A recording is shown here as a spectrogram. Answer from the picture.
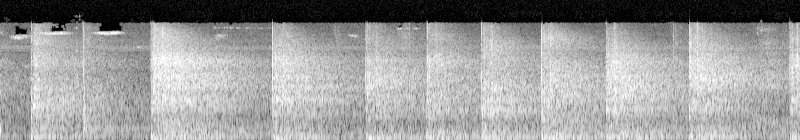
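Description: Basketball dribbled steadily on a hardwood gym floor, about one bounce a second, each bounce echoing in the large hall.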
